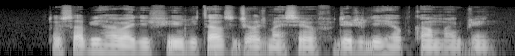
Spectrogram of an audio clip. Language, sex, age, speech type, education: Nigerian Pidgin, male, 15-29, spontaneous, tertiary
